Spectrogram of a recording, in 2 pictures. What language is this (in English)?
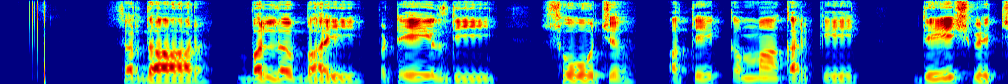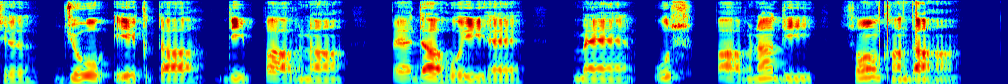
Punjabi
